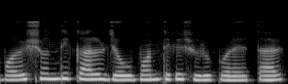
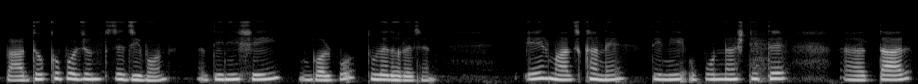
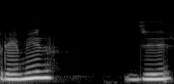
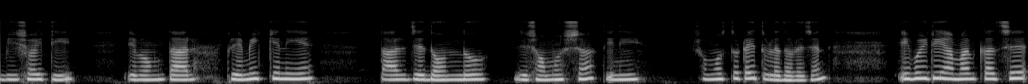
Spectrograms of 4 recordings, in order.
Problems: none marked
